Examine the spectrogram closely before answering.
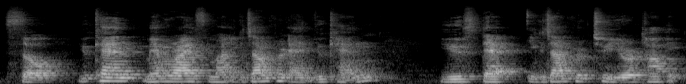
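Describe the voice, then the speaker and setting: Slow, careful man in an echoey room. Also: mid-range voice, a bit bright. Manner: slow, careful, model-answer delivery. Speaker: IELTS speaking teacher. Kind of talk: reading sample exam answers as a lesson.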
